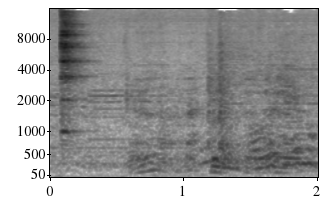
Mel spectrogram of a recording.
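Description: A single sharp clink of cutlery striking a dish, with a brief ringing, just after the start, followed by voices.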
